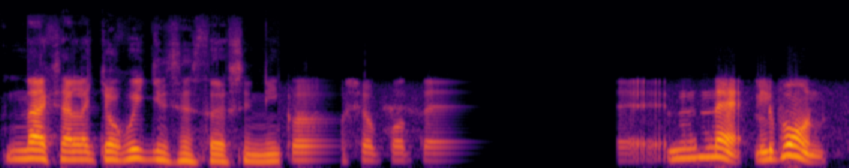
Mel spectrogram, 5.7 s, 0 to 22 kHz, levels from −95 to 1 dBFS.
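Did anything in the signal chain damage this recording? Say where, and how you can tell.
Yes. From 1.86 s, right after "στο συν", the sound turns dull with no gap: nothing above 3.6 kHz, level down about 5 dB, and a new noise floor roughly 35 dB below the signal. That points to an input switched to a poorer device at the capture stage. A spectrogram shows the upper band ending abruptly there.

Two call audio freezes, likely from network jitter draining the receive buffer. At 1.99–2.30 s the last sound is stretched into a fading fill for 285 ms. At 2.90–4.14 s the fill lasts 1.22 s, with about 930 ms of silence. Nothing is lost: the speech resumes where it stopped, later than before. On a waveform these appear as decaying smears and a flat stretch, and on a spectrogram as horizontal streaks.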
